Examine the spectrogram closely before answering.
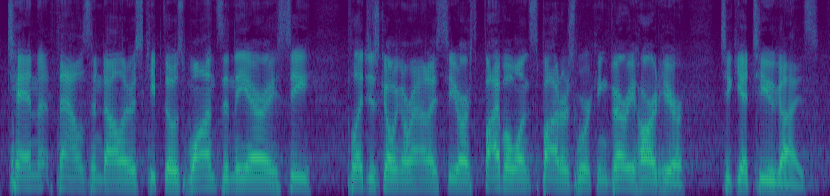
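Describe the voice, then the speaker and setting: A man calling pledges at a charity gala in a banquet room, energetic and upbeat with rapid-fire banter to the crowd. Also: fairly high pitch, clean tone. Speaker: charity auctioneer. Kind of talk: live fundraising pledge calling.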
